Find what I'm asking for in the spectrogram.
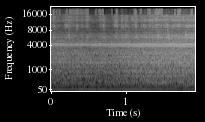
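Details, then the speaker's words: Pump running at about 74–75 PSI, tested alone with the other pump stopped: steady high whirring hiss with a thin whine on top, suspected pump bearing problem since the sound follows rotational speed. "Now, what you do have potentially, it's a pump bearing problem. You hear it?"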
